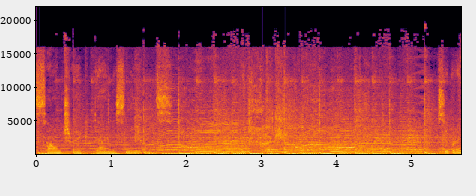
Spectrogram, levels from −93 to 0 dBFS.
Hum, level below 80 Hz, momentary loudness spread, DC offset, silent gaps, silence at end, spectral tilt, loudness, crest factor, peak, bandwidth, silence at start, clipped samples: none; -16 dBFS; 3 LU; under 0.1%; none; 0 s; -4 dB/octave; -11 LUFS; 10 dB; 0 dBFS; 19.5 kHz; 0 s; under 0.1%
